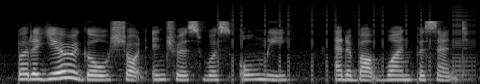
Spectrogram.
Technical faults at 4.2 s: GSM signalling bursts

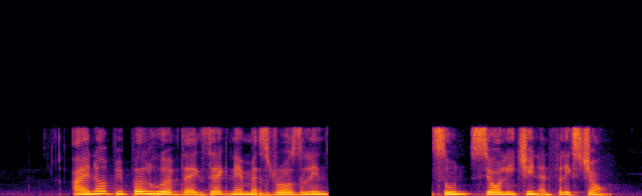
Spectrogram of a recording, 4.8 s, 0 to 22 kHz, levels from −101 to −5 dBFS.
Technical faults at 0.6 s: none

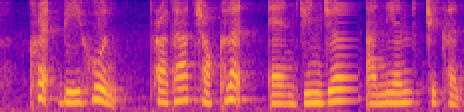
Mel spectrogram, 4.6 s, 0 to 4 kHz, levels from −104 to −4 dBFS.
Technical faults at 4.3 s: repeated packet loss (robotic sound)

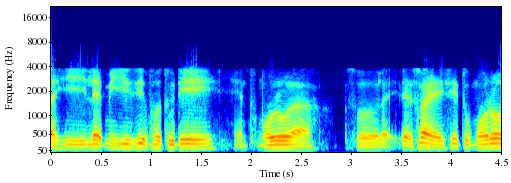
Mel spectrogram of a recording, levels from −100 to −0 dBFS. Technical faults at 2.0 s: lost AMR speech frames

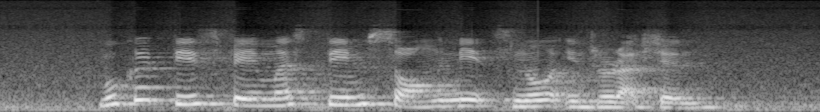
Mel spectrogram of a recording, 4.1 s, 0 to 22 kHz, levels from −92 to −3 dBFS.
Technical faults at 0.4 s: gain pumping

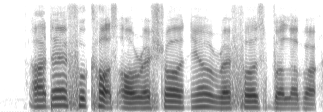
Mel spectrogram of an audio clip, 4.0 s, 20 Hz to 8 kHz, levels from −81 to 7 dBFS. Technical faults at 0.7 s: none

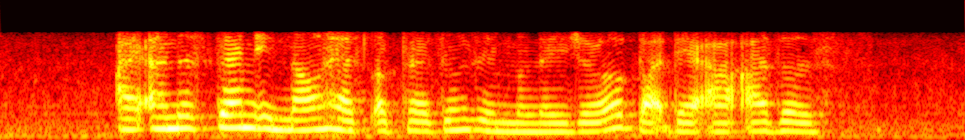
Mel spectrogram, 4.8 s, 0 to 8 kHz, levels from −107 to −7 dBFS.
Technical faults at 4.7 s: AMR rate drop

